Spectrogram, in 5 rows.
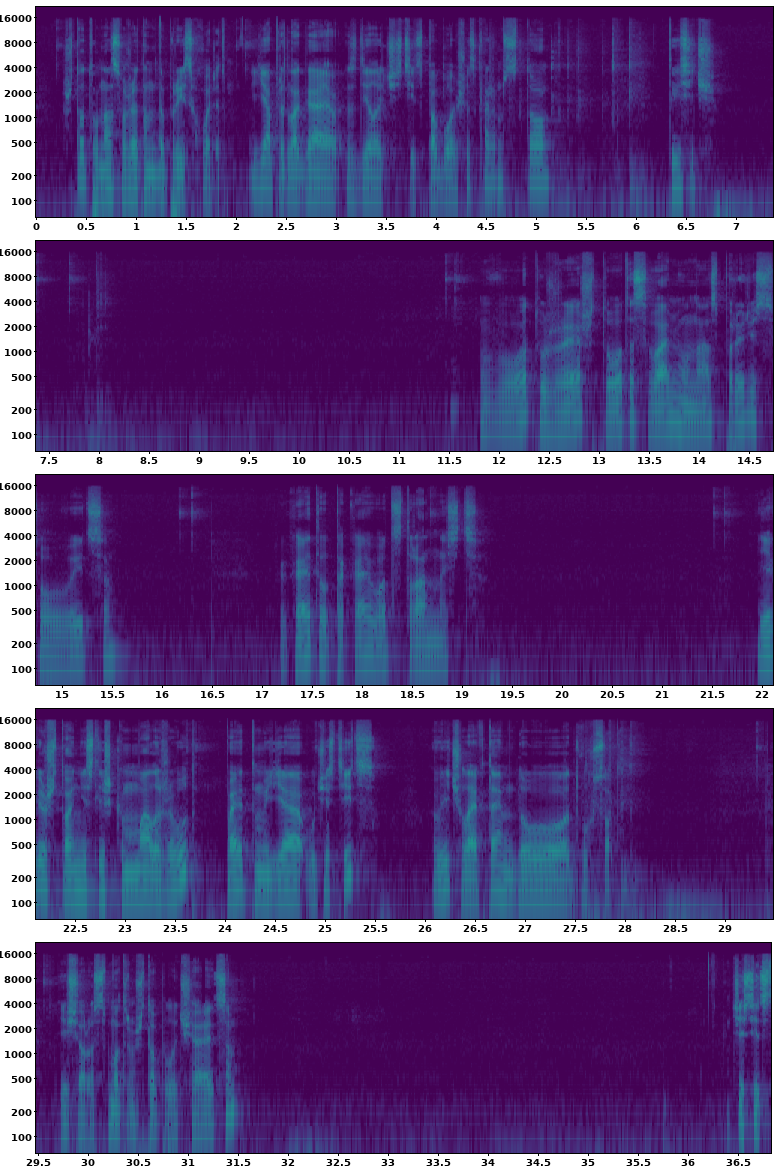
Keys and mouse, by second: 0.3 space, 2.0 click, 3.8-7.0 drag, 4.8 KP_0, 5.4 KP_0, 7.5 click, 7.9 space, 11.7 click, 14.7 click, 16.6 click, 18.8 click, 22.1 space, 23.8 click, 26.2-28.5 drag, 27.8 KP_0, 29.8 space.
